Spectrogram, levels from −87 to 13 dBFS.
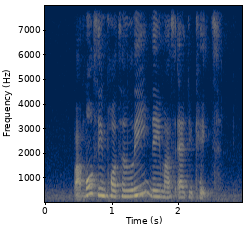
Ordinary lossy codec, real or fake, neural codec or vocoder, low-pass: none; real; none; none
